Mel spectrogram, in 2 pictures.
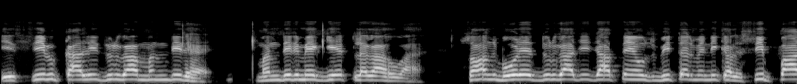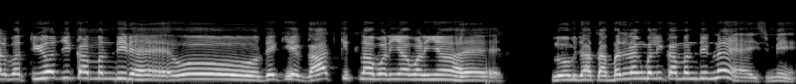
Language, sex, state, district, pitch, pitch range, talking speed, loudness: Hindi, male, Bihar, Samastipur, 225 Hz, 210-245 Hz, 155 wpm, -14 LUFS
